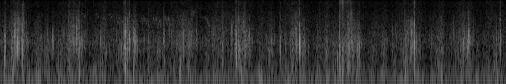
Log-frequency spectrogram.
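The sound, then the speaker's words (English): Footsteps on a track climbing gently up from an A road in Dorset. The steps are soft and faint and fall in a steady, even walking rhythm throughout. “The first stretch of the walk is climbing up from the A road, and it's a gentle climb along a track.”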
